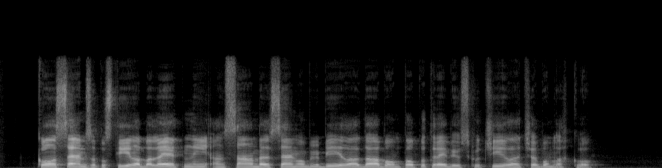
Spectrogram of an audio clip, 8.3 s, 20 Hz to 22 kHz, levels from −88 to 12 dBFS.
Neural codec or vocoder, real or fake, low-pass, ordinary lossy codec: codec, 32 kHz, 1.9 kbps, SNAC; fake; 14.4 kHz; none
